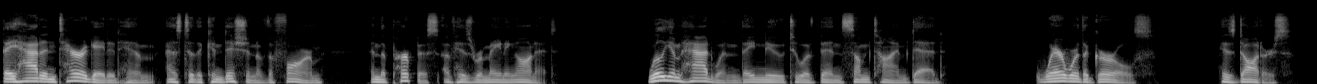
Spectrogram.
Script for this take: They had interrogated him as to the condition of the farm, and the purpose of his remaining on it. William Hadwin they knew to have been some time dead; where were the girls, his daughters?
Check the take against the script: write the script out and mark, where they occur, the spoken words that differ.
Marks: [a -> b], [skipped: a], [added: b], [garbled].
They had interrogated him as to the condition of the farm, and the purpose of his remaining on it. William Hadwin they knew to have been some time dead; where were the girls, his daughters?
